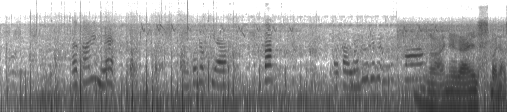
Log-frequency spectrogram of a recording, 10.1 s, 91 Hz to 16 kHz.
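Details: Racehorses training at the H.M. Hasan Gayo racecourse in Takengon before the Gayo Derby 2023; a stacked-harmonic neigh near the end, with hoof clip-clops throughout and a man's speech over it.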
